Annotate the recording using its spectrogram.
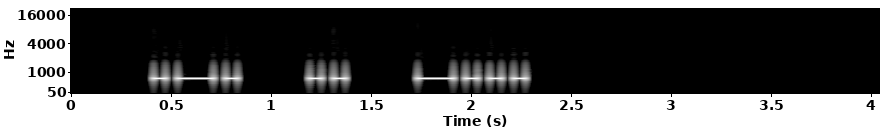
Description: Morse code, heard as a keyed tone, about 20 wpm, spaced as for 15 wpm, 700 Hz. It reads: RIB
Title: 185 Lesson 30f - Letter b - Words 20wpm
